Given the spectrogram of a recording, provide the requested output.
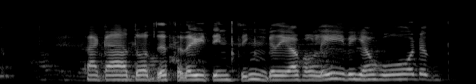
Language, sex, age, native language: Icelandic, female, 11, Icelandic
